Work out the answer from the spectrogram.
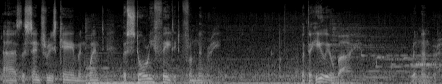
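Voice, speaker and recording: A grave general in a story-driven game, with a very low voice. He speaks formally and solemnly, measuring each phrase as he tells of old legends over clear background music. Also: takes it slowly, pauses often. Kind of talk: scripted dramatic game monologue.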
